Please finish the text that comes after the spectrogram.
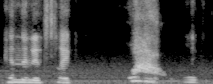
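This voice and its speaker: A woman's voice: mid-range voice, animated, measured pace, bright, forceful tone, a little hiss or hum. A woman roleplaying casually as a tabletop game player, venting in an informal, sweary way.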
